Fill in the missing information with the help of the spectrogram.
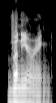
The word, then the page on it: veneering: American English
